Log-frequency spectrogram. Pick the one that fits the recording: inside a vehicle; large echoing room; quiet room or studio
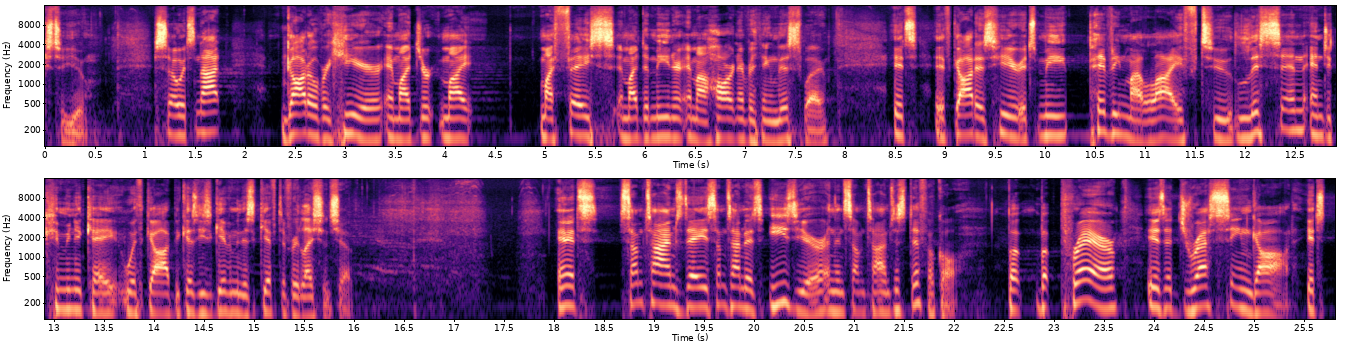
large echoing room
